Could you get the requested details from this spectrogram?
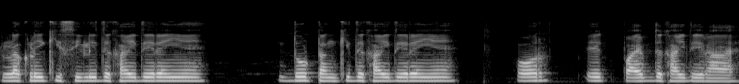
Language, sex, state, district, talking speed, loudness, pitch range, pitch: Hindi, male, Chhattisgarh, Sukma, 160 wpm, -17 LUFS, 160-170 Hz, 170 Hz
